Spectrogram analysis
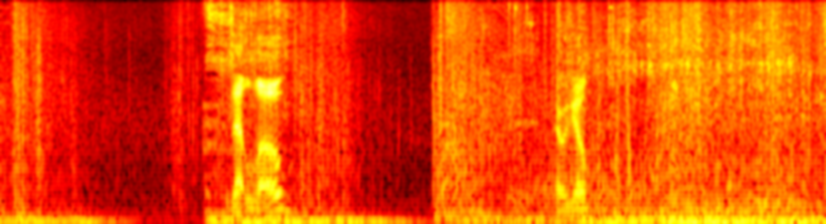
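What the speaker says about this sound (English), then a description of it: "All right, buddy, get a cannon shot on you." Cannon fire in ARK: Survival Evolved, Extinction map, aimed at the Forest Titan: heavy booming blasts, two main impacts separated by a lull, with someone talking over the game sounds.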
